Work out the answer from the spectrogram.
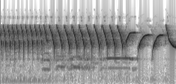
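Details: Canary song for provoking rival birds: a fast string of high descending slurs slowing into loud separate swoops, then a few rising, curling whistles; faint low rumble at the start.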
